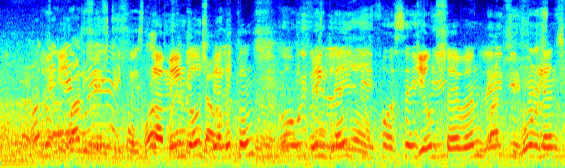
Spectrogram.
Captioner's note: overlapping chatter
